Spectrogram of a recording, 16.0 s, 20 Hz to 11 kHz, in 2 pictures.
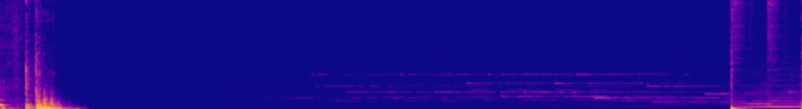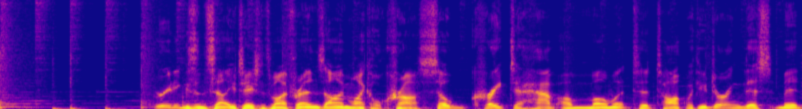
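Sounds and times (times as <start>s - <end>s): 
door slamming shut: 0.0s - 0.9s
soft sustained musical tones: 2.3s - 8.1s
speech: 9.6s - 16.0s.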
